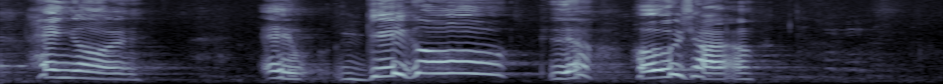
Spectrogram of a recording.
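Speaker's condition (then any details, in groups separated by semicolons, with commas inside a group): Cerebral palsy; from birth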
